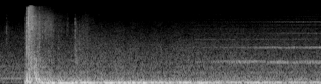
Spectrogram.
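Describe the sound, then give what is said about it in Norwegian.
A single loud shotgun blast cracks out sharply near the start, followed by a deep rumbling echo that lingers and slowly fades over the next few seconds. The shot hits a newspaper delivery man on his round in eastern Oslo on a September day. “Og så kjenner han et voldsomt stikk og det viste seg at avisbudet var blitt truffet av et hagleskudd.”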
